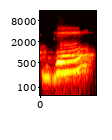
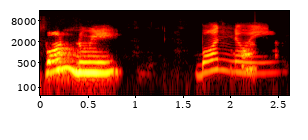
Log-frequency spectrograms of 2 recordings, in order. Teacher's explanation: the feminine, the n is very strongly pronounced. So it's bonne nuit.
